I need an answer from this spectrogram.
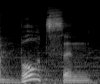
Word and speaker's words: boatswain: Yeah, boatswain. It's a very weird way of pronouncing this word, boatswain.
